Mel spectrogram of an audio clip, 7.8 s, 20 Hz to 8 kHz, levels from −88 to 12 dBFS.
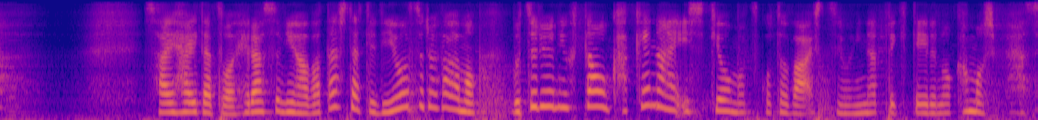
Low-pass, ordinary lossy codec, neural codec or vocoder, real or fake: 7.2 kHz; none; codec, 16 kHz, about 1 kbps, DyCAST, with the encoder's durations; fake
